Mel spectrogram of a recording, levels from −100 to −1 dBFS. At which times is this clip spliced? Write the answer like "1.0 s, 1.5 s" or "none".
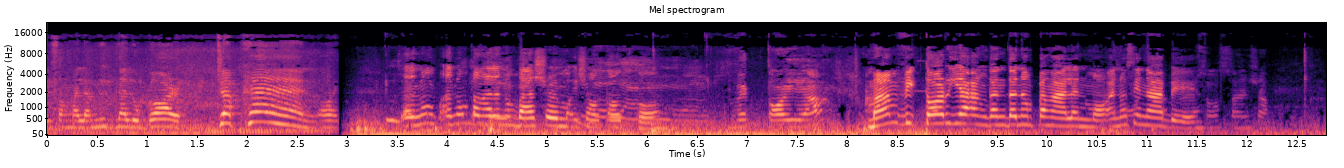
3.0 s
